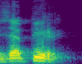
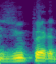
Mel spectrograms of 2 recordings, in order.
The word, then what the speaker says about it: Zabir: Kemudian saya nikah sama Abdurrahman bin Zabir. Di hadis ini bukan bacanya bukan Zubair, tapi zabir. Abdurrahman bin Zabir.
